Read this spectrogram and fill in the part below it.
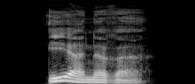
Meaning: inflection of ehern: 1. strong/mixed nominative/accusative feminine singular comparative degree 2. strong nominative/accusative plural comparative degree
- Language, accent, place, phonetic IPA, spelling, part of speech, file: German, Germany, Berlin, [ˈeːɐnəʁə], ehernere, adjective, De-ehernere.ogg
